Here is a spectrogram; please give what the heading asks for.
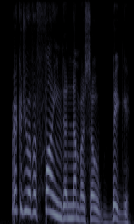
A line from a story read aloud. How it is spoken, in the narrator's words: scoffed the humbug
